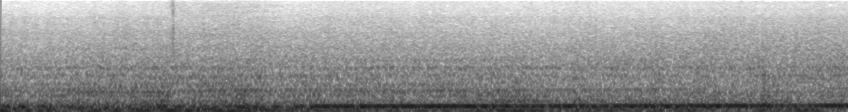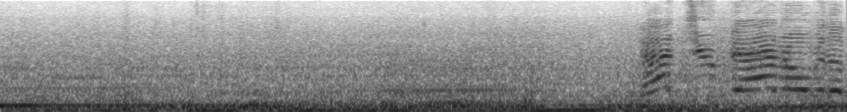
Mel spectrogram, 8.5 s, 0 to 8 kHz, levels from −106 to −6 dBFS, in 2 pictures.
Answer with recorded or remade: recorded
